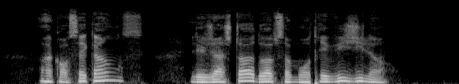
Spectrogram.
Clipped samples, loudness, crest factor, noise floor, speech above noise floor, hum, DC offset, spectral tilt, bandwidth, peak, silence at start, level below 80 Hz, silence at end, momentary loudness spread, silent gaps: under 0.1%; -20 LUFS; 16 dB; -64 dBFS; 46 dB; none; under 0.1%; -6 dB/octave; 13 kHz; -4 dBFS; 0.4 s; -40 dBFS; 0.7 s; 11 LU; none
